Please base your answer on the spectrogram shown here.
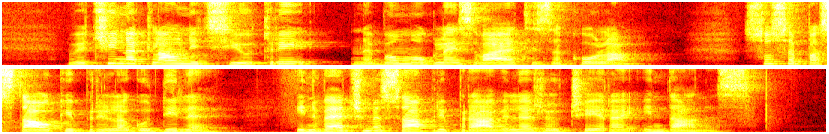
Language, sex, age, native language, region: Slovenian, female, 50-59, Slovenian, Southeast Slovenia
